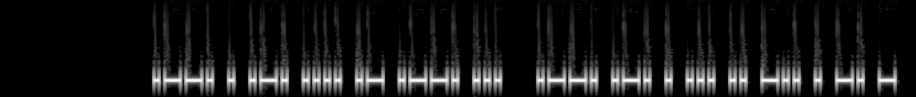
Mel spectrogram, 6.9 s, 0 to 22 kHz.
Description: Morse code, heard as a keyed tone, about 30 wpm, 700 Hz. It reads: PERHAPS PRESIDENT
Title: Pangram Challenge v2 - 30wpm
